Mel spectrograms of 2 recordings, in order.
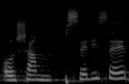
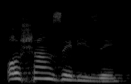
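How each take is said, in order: First: A p sound is heard in Champs. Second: No p sound is heard in Champs. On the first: The speaker calls it wrong. "En vez de decir" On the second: The speaker calls it right. "no pronuncias la P de Champs"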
